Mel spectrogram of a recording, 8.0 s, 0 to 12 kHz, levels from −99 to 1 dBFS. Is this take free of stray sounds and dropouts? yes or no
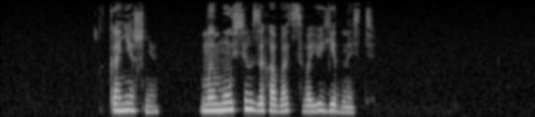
yes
